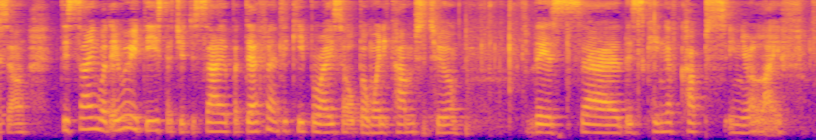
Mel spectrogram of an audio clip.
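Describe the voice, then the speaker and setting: The speaker keeps a moderate pace. Noticeable background noise runs underneath. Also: woman. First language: not English. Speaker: tarot reader. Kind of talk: tarot reading monologue. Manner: casual, hesitant with fillers.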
